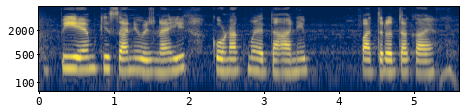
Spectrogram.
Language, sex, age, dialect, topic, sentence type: Marathi, female, 18-24, Southern Konkan, agriculture, question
